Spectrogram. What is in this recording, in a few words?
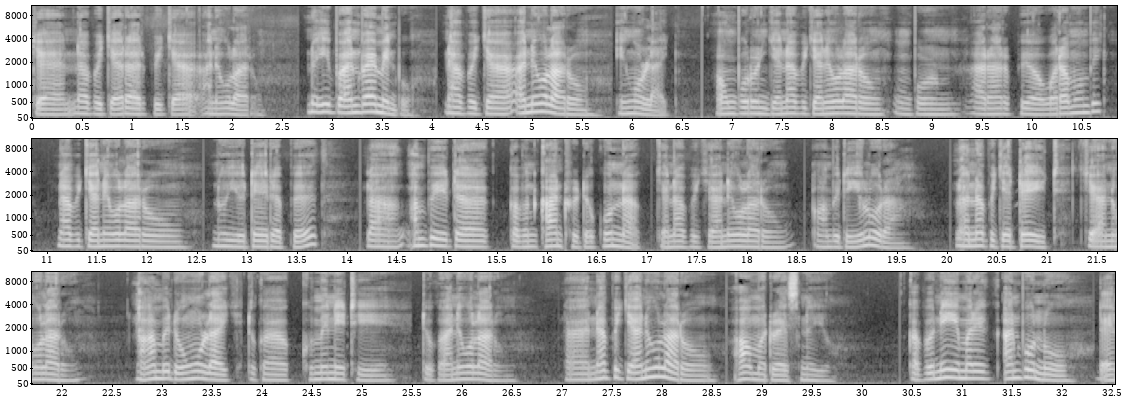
Burial Notification Maung; The Deceased; burial and cremation; information recorded in 18 aboriginal languages; Burial and Cremation Act 2022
